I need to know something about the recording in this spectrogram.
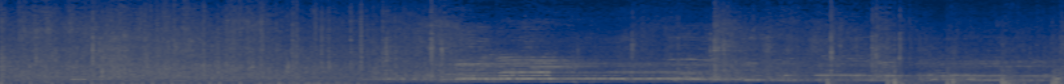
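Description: Hockey sticks clack against the puck and the boards.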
